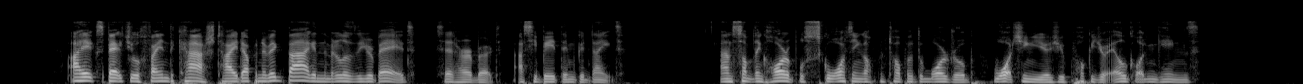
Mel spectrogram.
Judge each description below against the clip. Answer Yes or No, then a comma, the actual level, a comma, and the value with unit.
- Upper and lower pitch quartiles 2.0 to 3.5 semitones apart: No, average, 4.1 semitones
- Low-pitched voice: Yes, low, 130 Hz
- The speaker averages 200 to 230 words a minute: Yes, fast, 205 wpm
